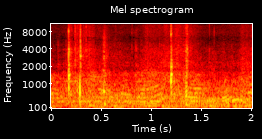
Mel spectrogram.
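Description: Slalom gate poles knocked aside by a ski racer, sharp clacks in two quick pairs about a second apart. Faint voices murmur underneath.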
